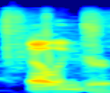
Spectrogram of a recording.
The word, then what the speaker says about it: Ellinger: with the Patriots defense I think it's Ellen ger Ellinger hard G I like to say hardness I know it becomes it's more natural i i i acknowledge that I'm saying it wrong but for whatever reason I always want to say Ellen that's how I say it Ellinger Grable the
